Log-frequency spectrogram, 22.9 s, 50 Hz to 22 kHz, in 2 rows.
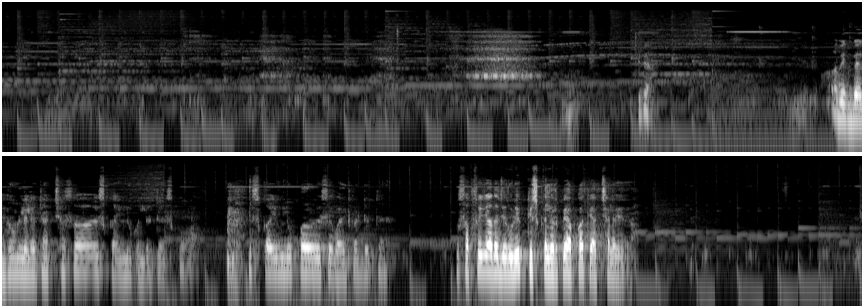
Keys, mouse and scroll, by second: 2.8-8.0 drag, 9.2 click.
